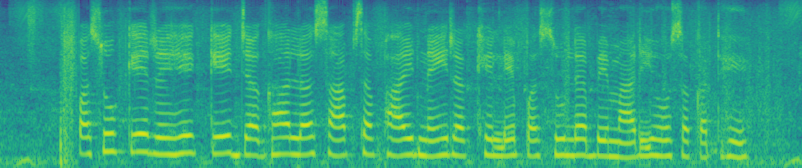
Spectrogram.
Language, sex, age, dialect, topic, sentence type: Chhattisgarhi, female, 36-40, Central, agriculture, statement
